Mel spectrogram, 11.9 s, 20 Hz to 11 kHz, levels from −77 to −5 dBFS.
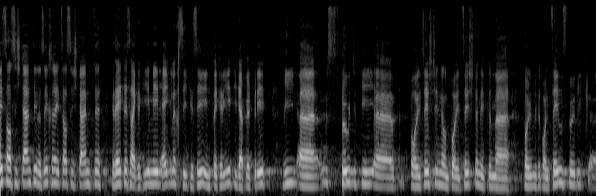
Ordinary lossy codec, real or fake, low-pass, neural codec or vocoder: none; fake; 9.9 kHz; codec, 44.1 kHz, 2.6 kbps, SNAC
